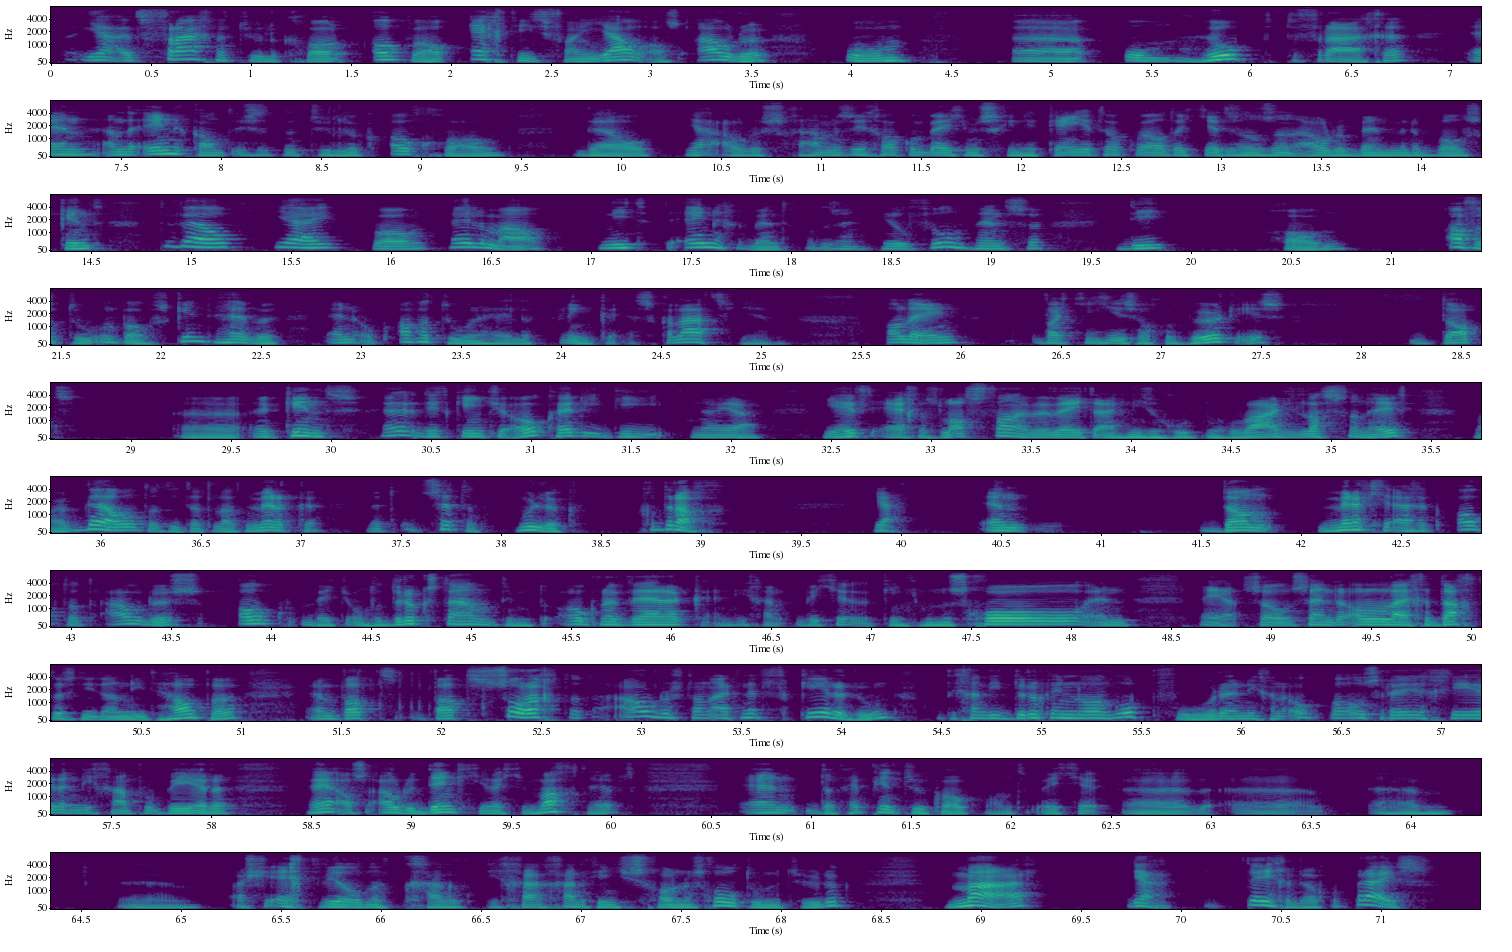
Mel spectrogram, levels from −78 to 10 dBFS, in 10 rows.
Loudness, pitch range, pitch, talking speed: -29 LUFS, 115-160 Hz, 130 Hz, 210 wpm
